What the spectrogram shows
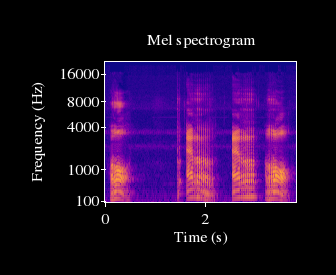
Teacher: Ujung lidah dinaikkan ke langit-langit dan ditakrirkan, digetarkan. Yang kedua, pangkal lidah itu dinaikkan juga ke langit-langit agar supaya menebal. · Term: ro tafkhim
